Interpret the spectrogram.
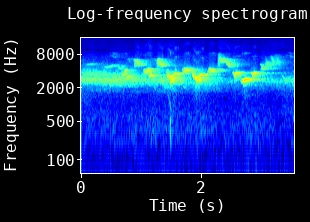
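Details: Forest-dwelling European Pied Flycatcher in Poland's Wielkopolski National Park sings a lively run of clear, high chirps that jump between pitches in a rapid, see-saw pattern, with faint hiss underneath.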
